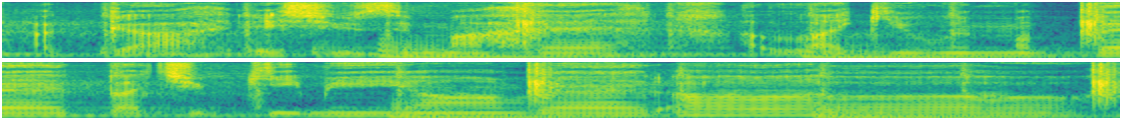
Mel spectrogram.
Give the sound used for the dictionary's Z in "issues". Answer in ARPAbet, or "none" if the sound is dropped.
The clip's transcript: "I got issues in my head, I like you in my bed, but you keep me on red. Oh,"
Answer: Z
